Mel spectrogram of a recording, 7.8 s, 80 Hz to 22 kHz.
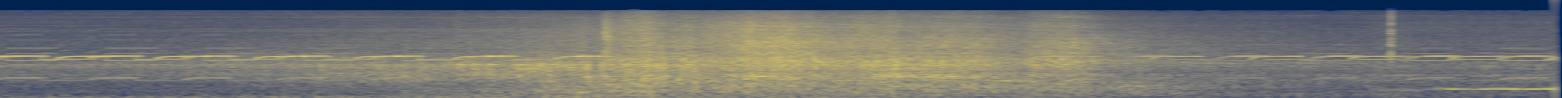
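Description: Class 175 diesel multiple unit passing over a level crossing, a rush of wheel and engine noise that builds, peaks for about three seconds and fades. The crossing's warbling two-tone warning alarm sounds before and after the train. Near the end a click is followed by a steady hum.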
